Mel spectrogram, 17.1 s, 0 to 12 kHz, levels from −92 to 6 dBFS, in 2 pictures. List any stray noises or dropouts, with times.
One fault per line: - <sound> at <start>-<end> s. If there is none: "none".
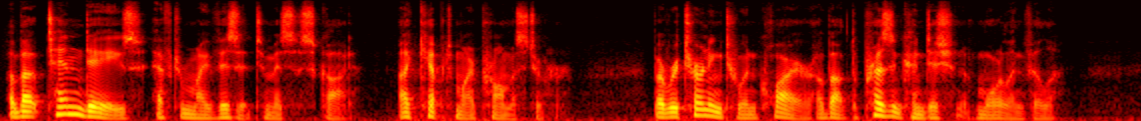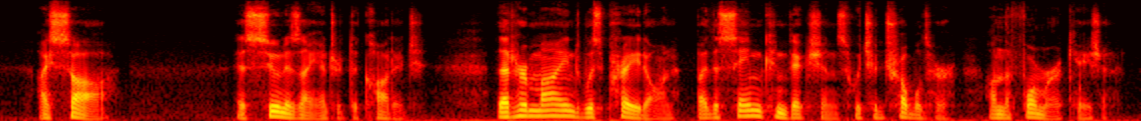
none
